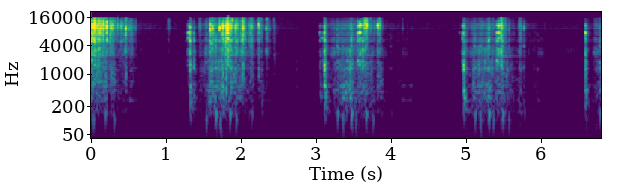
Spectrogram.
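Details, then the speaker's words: Yard-Man push mower with Briggs & Stratton 6.25 HP 190cc engine, fueled and primed, won't start: repeated pull-cord bursts about every two seconds with no firing between pulls; cranks but no start, cause not yet found, carburetor later rebuilt. "Currently the mower won't start. It has fuel in it and I went ahead and primed it. Tried to start."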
